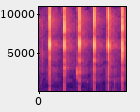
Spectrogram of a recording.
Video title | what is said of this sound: All about the lips | you want to shake it up it has a little ball in there you hear it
